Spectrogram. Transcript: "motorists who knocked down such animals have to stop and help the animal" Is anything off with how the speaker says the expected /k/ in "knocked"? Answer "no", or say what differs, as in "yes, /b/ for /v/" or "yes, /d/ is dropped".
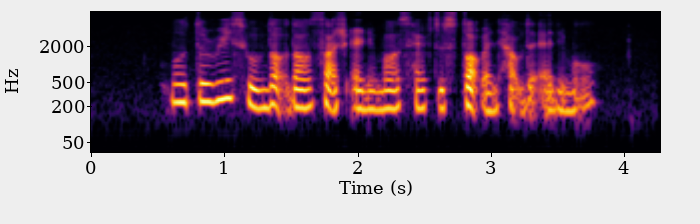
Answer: yes, /k/ is dropped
